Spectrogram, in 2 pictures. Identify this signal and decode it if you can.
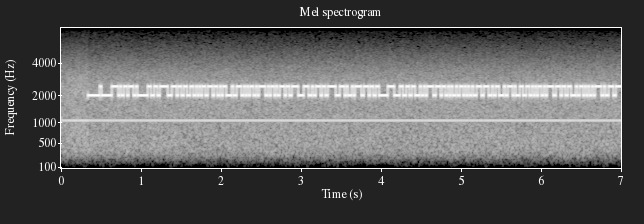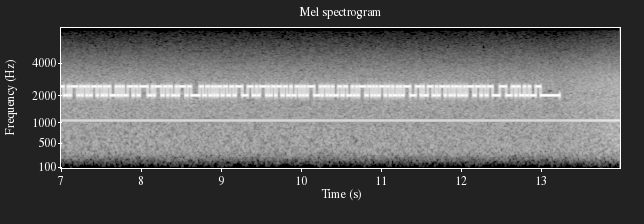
RTTY (50 baud, 450 Hz shift), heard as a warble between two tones, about 2250 Hz centre, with a steady whistle near 1070 Hz. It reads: IT IS BASED ON THE VOICE FRANCHISE CREATED BY TELEVISION PRODUCER JOHN DE MOL.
